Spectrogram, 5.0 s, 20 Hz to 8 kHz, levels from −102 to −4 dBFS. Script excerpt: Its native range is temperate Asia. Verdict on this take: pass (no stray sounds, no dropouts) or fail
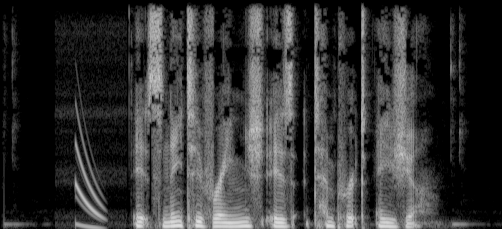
fail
